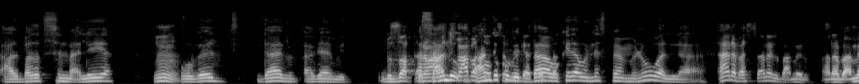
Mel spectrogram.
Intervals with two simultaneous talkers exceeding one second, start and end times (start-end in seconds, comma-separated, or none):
4.2-5.6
